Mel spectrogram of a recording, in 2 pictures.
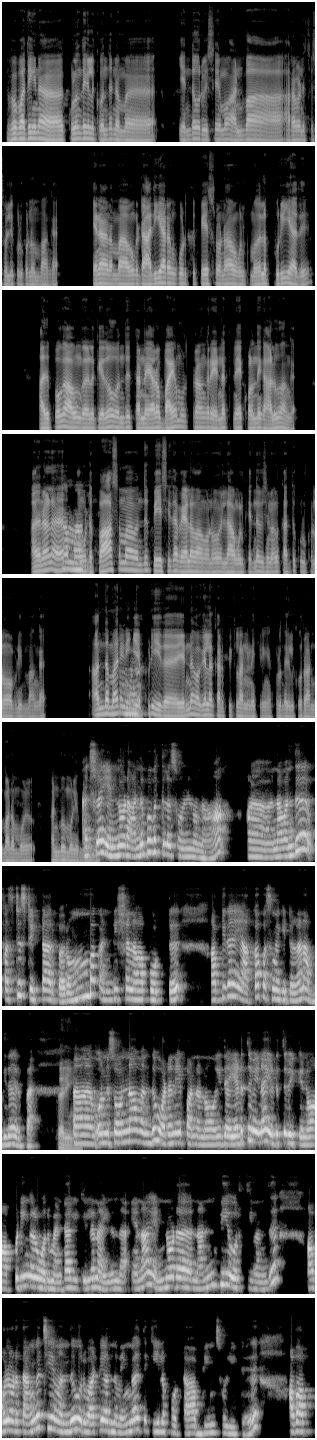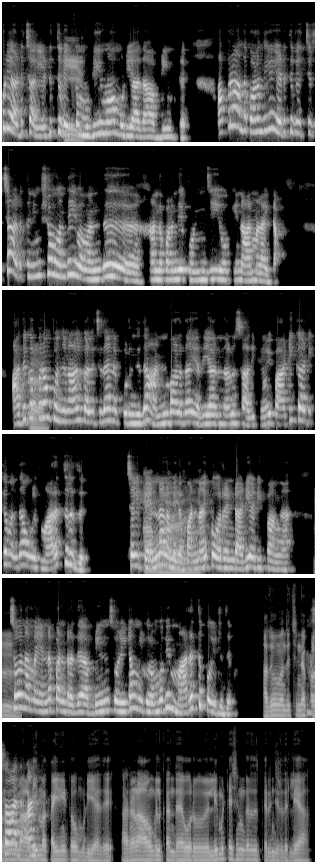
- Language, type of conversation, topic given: Tamil, podcast, குழந்தைகளுக்கு அன்பை வெளிப்படுத்தும் விதங்களை எப்படிக் கற்பிக்கலாம்?
- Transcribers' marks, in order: background speech; drawn out: "அன்பா"; in English: "ஆக்ஷூலா"; in English: "பர்ஸ்ட் ஸ்ட்ரிக்ட்டா"; in English: "கண்டிஷன்லாம்"; in English: "மென்டாலிட்டில"; in English: "நார்மல்"; in English: "சோ"; in English: "சோ"; in English: "லிமிட்டேஷன்கிறது"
